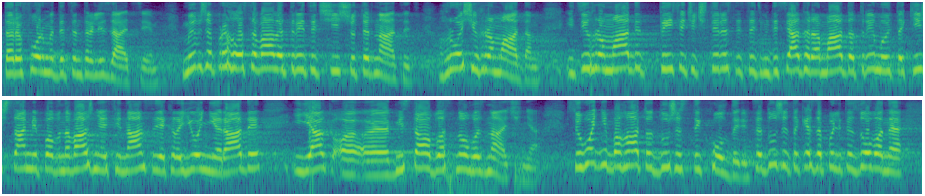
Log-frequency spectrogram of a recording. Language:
Ukrainian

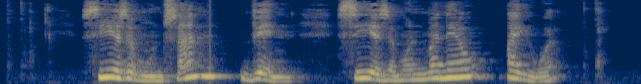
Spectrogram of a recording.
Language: Catalan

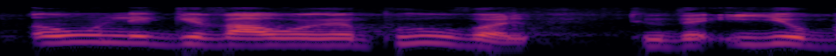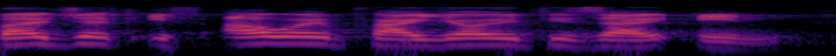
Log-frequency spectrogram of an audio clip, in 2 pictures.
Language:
English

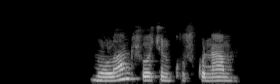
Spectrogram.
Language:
Mari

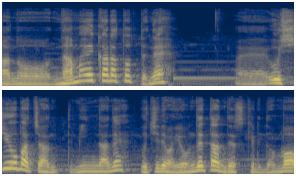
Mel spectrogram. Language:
Japanese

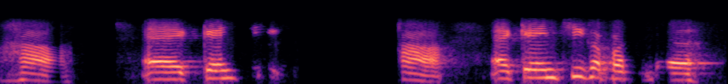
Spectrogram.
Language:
Sindhi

